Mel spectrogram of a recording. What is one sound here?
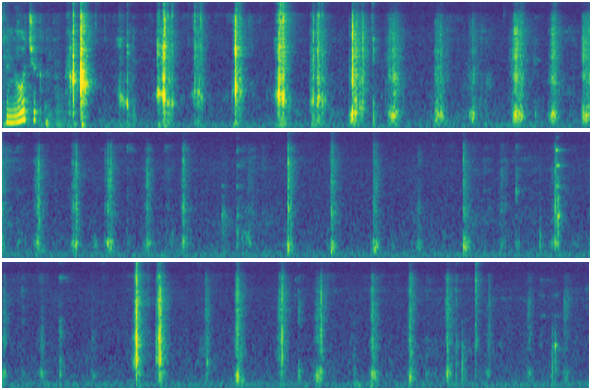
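A young woman chews and smacks her lips wetly close to a microphone.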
